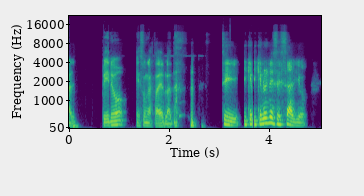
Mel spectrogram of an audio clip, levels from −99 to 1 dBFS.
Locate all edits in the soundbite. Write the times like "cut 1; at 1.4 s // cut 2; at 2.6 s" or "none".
cut 1; at 1.3 s // cut 2; at 1.9 s // cut 3; at 3.7 s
